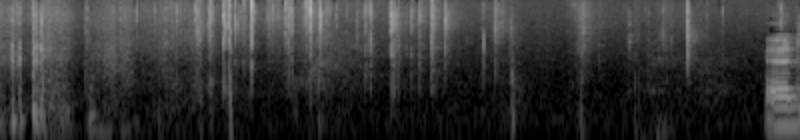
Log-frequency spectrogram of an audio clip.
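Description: Scattered crackling and rustling of a boxing hand wrap's cloth and velcro wrist strap being handled and wrapped around the wrist.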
